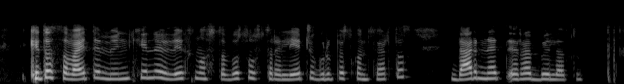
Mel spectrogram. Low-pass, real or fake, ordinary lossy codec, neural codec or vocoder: 7.2 kHz; real; Opus, 32 kbps; none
